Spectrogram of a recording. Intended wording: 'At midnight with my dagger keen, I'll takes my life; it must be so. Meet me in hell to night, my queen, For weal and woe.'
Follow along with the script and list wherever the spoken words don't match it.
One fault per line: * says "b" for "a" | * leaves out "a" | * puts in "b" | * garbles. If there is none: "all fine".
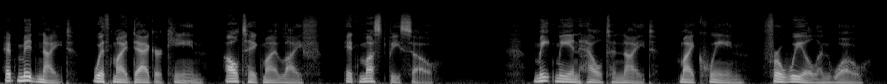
* says "take" for "takes"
